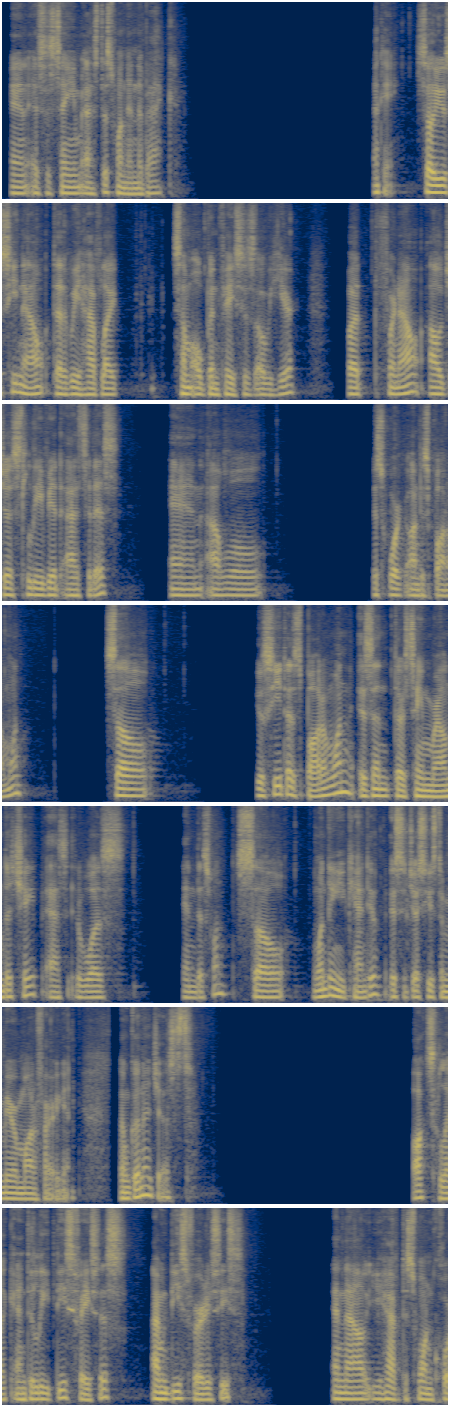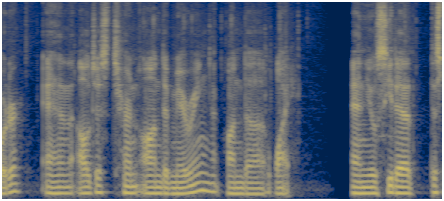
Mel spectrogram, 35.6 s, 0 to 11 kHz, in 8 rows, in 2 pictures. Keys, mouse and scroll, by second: 2.1 a, 2.3 a, 2.4-3.6 middle drag, 3.9 click, 4.5 middle click, 5.2 middle click, 5.9 Tab, 6.2 middle click, 6.8 2, 7.1 alt+click, 8.1 middle click, 9.0 middle click, 11.7 middle click, 12.6 shift+middle click, 13.0 Tab, 13.2 middle click, 14.2 middle click, 14.9 middle click, 16.1 middle click, 16.9 middle click, 19.1 middle click, 20.7 middle click, 21.2 Tab, 21.5-23.4 typing, 25.0 a, 25.2 a, 25.4 b, 27.2 x, 29.4 middle click, 30.1 shift+middle click, 30.5 Tab, 30.7 middle click, 32.9 click, 34.0 a, 34.2 middle click, 34.9 a, 35.0 middle click, 35.3-35.6 middle drag.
